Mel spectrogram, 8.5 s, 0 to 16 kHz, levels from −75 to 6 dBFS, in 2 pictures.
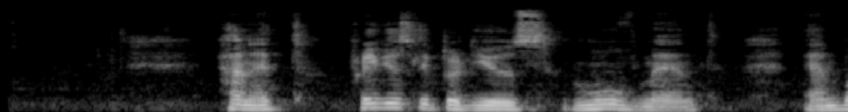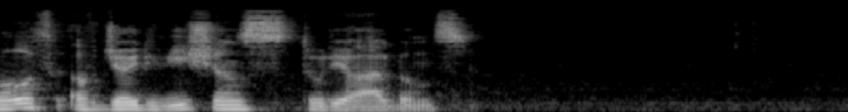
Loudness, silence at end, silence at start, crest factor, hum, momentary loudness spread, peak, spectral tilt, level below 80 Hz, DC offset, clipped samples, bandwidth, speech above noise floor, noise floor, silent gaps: -19 LUFS; 1.9 s; 1.1 s; 18 dB; none; 9 LU; -4 dBFS; -5 dB/octave; -52 dBFS; under 0.1%; under 0.1%; 11.5 kHz; 40 dB; -59 dBFS; none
